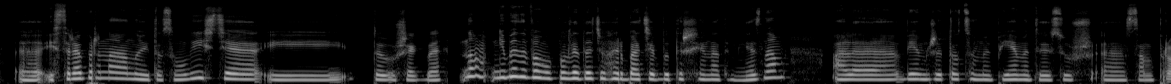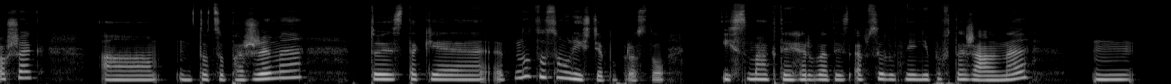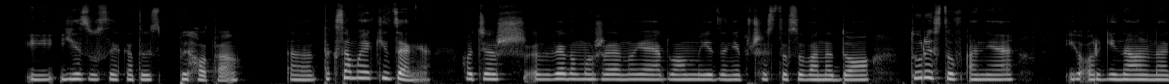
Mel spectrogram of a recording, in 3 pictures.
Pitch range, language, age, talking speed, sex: 210-240 Hz, Polish, 10-29, 135 wpm, female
